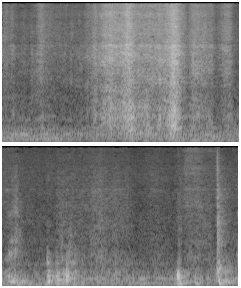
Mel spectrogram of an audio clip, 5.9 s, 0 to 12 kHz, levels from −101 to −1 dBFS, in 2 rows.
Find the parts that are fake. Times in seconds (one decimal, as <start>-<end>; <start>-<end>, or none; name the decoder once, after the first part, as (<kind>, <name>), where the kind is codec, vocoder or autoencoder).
0.0-5.9 (vocoder, Vocos)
